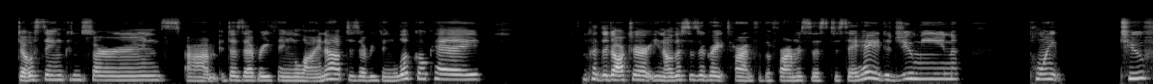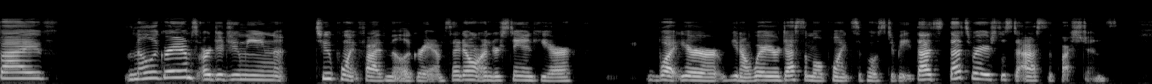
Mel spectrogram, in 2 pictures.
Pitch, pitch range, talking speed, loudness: 205 Hz, 185-250 Hz, 165 wpm, -21 LUFS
